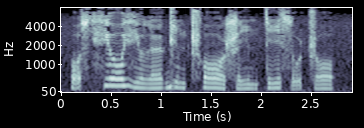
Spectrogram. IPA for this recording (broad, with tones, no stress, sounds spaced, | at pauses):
o̰˧ s fʲ oː˥ vʲ u˩ l ø˩˥ ɡ i˥˩ m ʈ͡ʂʰ oː˥˩ ʂ iː˩ m t iː˥ s ṵ˥˩ ʈ͡ʂ o˥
